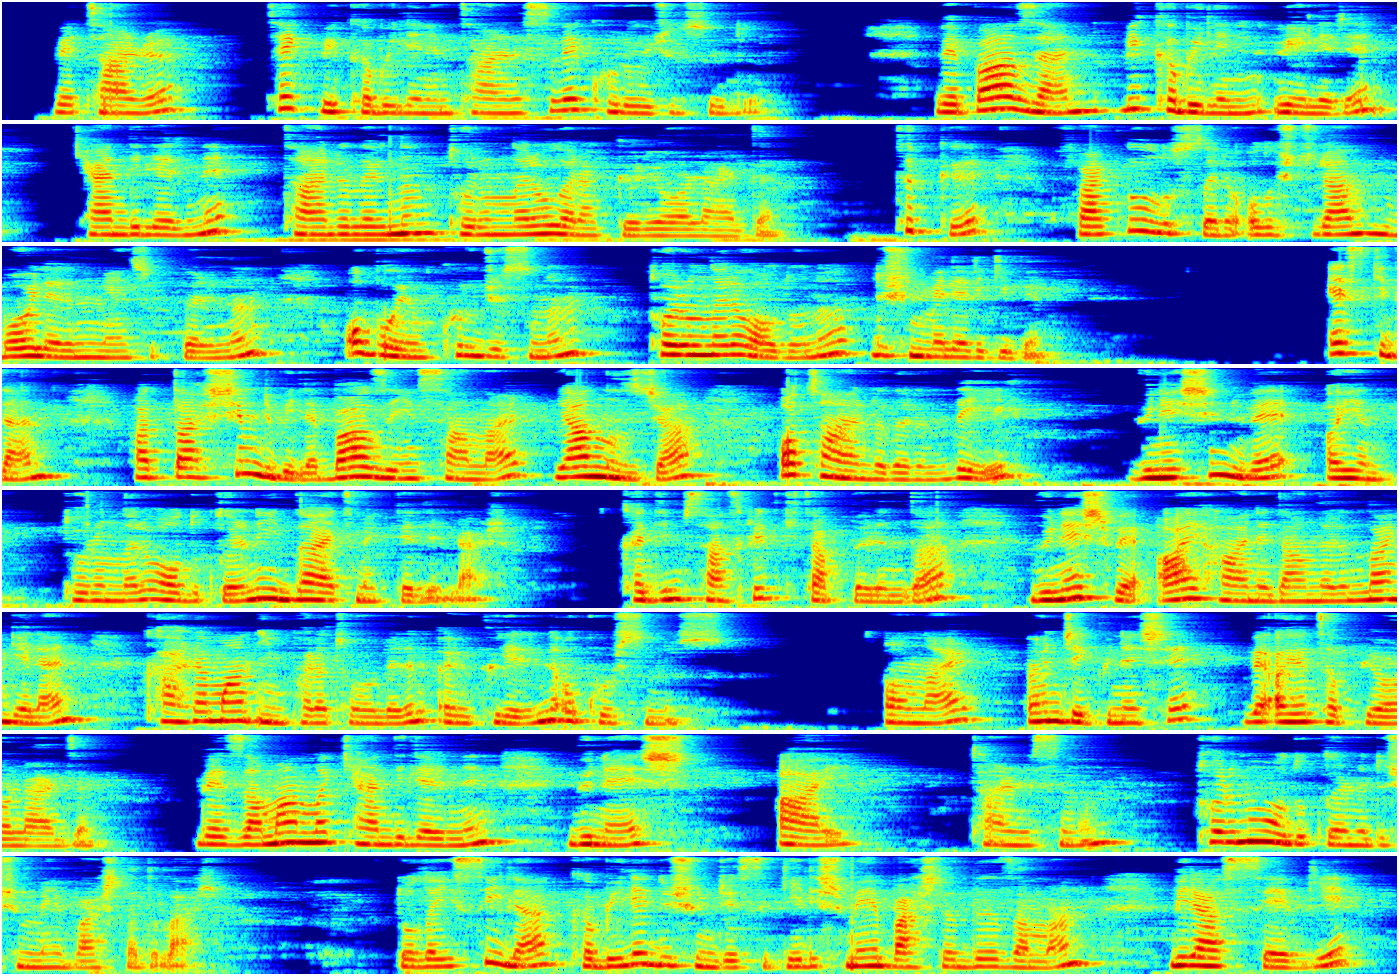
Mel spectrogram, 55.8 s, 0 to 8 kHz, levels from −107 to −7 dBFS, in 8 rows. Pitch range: 185-240 Hz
